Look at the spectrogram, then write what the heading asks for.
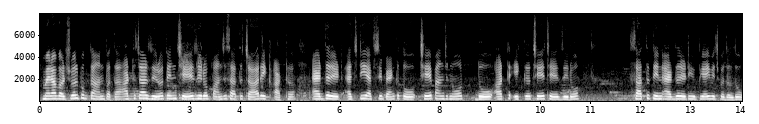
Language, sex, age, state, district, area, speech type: Punjabi, female, 18-30, Punjab, Ludhiana, rural, read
